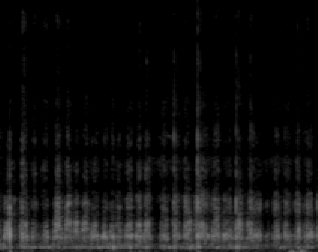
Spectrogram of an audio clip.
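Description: Long nails scratch and tap across the label of a hollow green plastic Pert shampoo bottle held in the hand. The result is a quiet, continuous, dry scratching texture centered in the midrange, broken by short, sharp, bright taps that die away almost instantly.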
